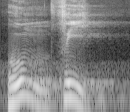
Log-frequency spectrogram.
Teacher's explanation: mim sukun bertemu FA izhar syafawi izhar syafawi kita baca jelas tanpa mendengung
